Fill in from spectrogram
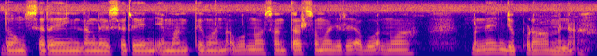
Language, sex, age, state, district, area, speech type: Santali, male, 18-30, Jharkhand, Seraikela Kharsawan, rural, spontaneous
